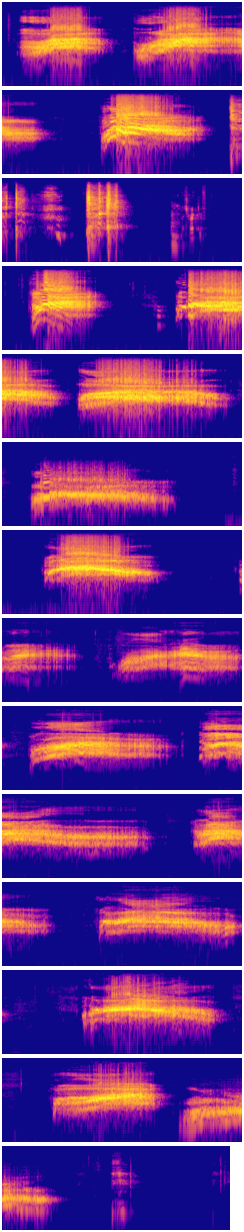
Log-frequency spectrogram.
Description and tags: Me making raptor noises with a slight echo and a pitch shift. A few of them are much deeper, like a t-rex. I get slightly choked in the middle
